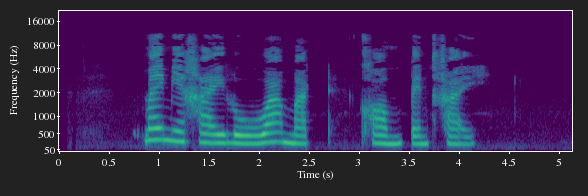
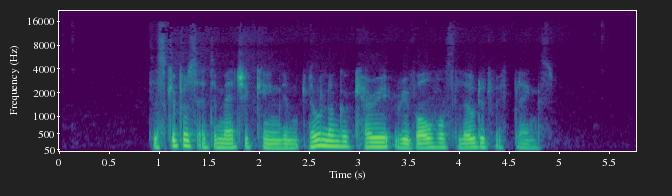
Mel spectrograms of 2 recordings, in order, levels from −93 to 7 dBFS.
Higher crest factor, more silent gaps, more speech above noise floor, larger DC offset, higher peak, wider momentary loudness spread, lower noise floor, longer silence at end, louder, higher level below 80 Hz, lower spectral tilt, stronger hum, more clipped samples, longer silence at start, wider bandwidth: about the same, 16 dB vs 18 dB; neither; second, 46 dB vs 57 dB; neither; second, -14 dBFS vs -4 dBFS; second, 10 LU vs 14 LU; about the same, -74 dBFS vs -76 dBFS; about the same, 1 s vs 1 s; second, -29 LUFS vs -20 LUFS; second, -82 dBFS vs -62 dBFS; second, -4 dB/octave vs -9 dB/octave; neither; neither; about the same, 0.85 s vs 0.95 s; about the same, 11.5 kHz vs 10.5 kHz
